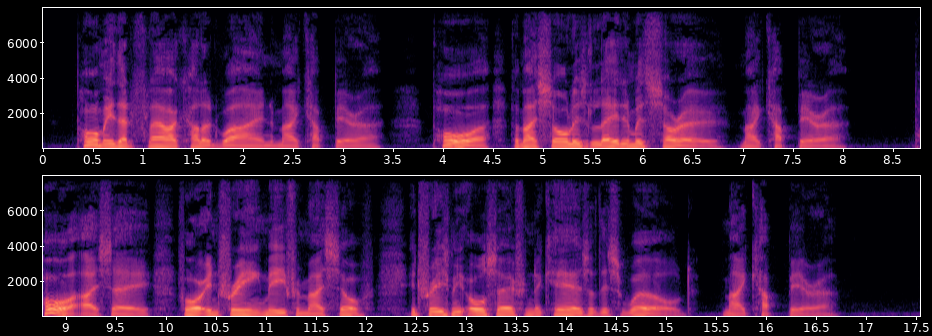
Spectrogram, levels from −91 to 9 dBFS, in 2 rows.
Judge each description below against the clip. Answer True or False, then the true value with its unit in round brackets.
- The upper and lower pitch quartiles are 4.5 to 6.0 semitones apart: True (4.8 semitones)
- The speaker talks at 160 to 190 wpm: False (135 wpm)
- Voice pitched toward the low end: True (110 Hz)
